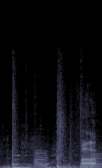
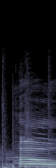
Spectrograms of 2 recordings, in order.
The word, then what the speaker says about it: pho: So how do you say this word correctly, once and for all? Pho? Thank you. People keep saying po or fo. No, yeah, that's totally wrong.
